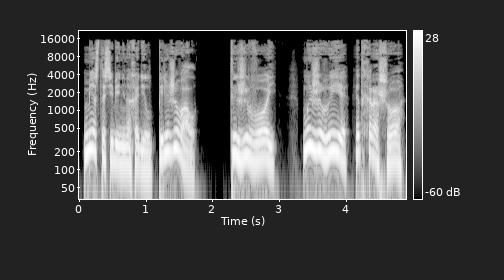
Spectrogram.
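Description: A man voicing a tearful, sniffling young male recruit in an audiobook, pitched high above his own voice. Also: sing-song, normal speed, dry recording, studio quality. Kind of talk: audiobook character voice.

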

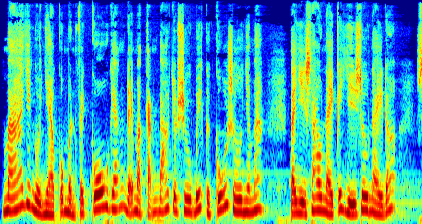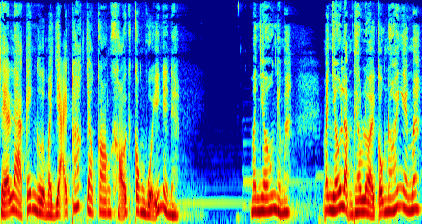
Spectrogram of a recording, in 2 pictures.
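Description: A woman's voice: mid-range voice, lively intonation, quick pace, warm tone, husky, soft background music. A woman voicing a grieving drowned ghost woman, a young mother, pleading tearfully. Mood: sorrowful pleading.

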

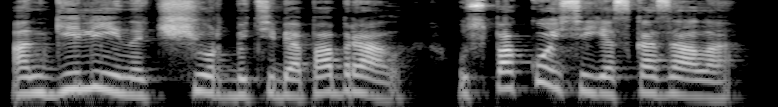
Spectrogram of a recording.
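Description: A woman voicing an irritable, quick-tempered young mother who shouts and curses in an audiobook. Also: mid-range voice, natural voice. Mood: scolding. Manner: shouting, exasperated. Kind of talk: audiobook character reading.

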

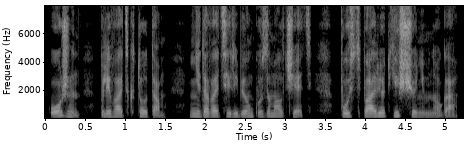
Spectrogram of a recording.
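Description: A woman voicing a stern female archmage who gives clipped, sharp orders. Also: sits low, animated, normal speed, no echo, studio quality.

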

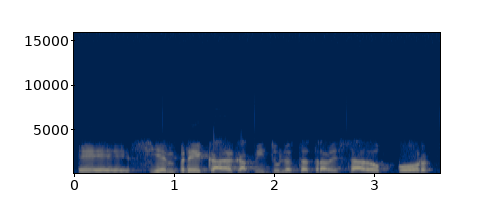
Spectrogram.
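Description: An actor with an Argentine accent speaks casually in a radio interview, his voice mid-range and his pace measured. He often repeats words while working out what he wants to say.

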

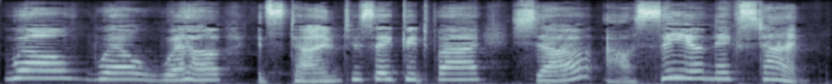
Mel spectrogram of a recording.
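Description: A woman teaching a broadcast English lesson, slowly repeating each word twice. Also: sits high, lively intonation.

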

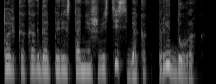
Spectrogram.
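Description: A woman's voice: mid-range voice, a little fast, dark tone, breathy edge, dry recording, studio quality, pitched above the performer's own voice, close to an everyday voice. A woman voicing a sarcastic, defiant young woman in a fantasy audiobook. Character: sharp-tongued young woman heroine.

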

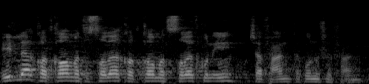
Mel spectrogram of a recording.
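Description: A man's voice: on the high side, racing, fairly bright tone, long reverb tail. A man with an Egyptian accent teaching a lesson on Islamic law, who keeps asking his listeners questions and then answers them himself. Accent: Egyptian Arabic. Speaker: religious teacher.

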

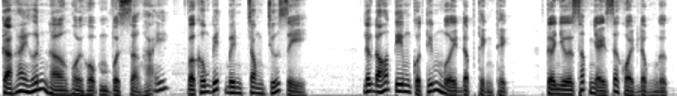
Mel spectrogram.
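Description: A man narrating a ghost story in a dramatic, expressive reading style. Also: fairly low pitch, normal speed, no room sound.

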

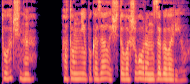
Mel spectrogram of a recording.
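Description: A woman reading a storybook who voices a panicky young mother, with a shrill, breathless manner. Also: steady tone, normal speed, darkish tone, no room sound, studio quality, natural voice. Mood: wary. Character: frantic, fussy young mother.

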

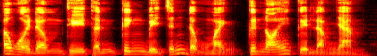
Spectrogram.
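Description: A man narrating a ghost story in an expressive storytelling manner. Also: moderate pace. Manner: expressive storytelling with lively pitch.

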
